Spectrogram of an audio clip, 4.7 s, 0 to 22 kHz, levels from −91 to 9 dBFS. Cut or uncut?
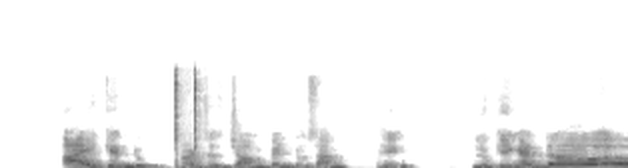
cut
